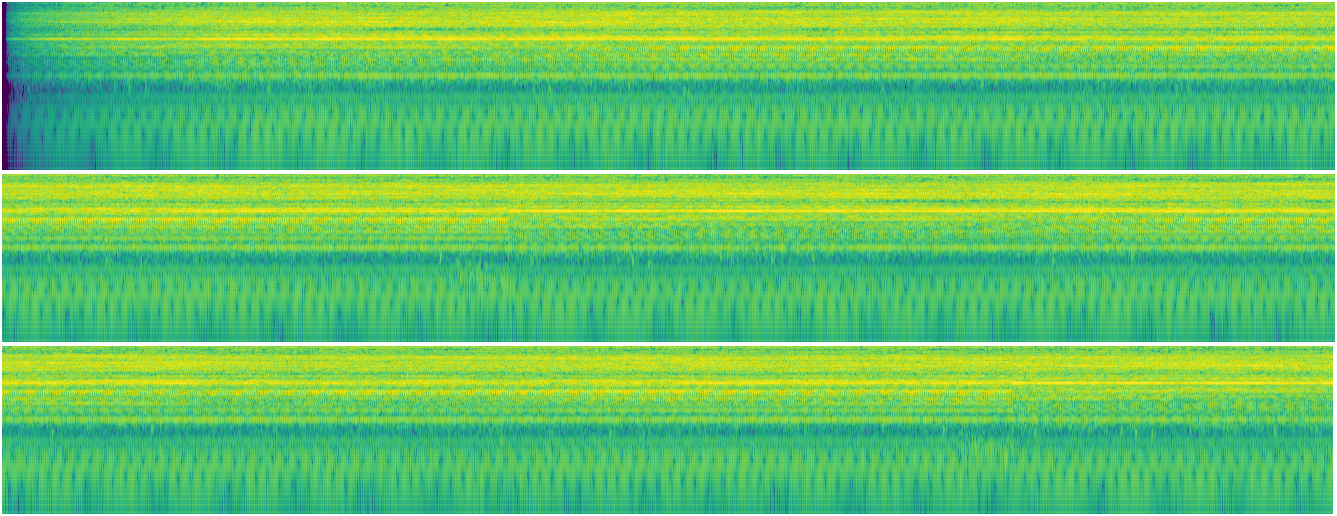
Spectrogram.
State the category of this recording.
Sound effects > Other mechanisms, engines, machines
